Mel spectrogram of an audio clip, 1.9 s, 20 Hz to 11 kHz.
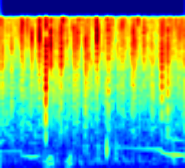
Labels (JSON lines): {"label": "biophony, cascading saw", "recorder": "SoundTrap 600 or HydroMoth"}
